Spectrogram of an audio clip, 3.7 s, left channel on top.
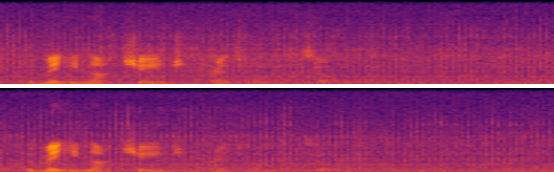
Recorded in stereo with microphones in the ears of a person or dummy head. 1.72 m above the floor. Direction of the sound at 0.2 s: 40° right (ahead or behind).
